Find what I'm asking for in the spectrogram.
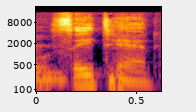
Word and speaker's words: seitan: And for plant-based folks, they can have the Mojo Seishin. Did I say that right? Seishin Bowl? – Seitan. – It's not satanic. It's a seitan bowl.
